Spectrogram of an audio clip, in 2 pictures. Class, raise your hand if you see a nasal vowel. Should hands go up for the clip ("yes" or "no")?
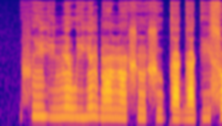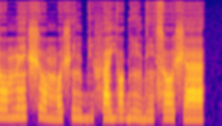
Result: yes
